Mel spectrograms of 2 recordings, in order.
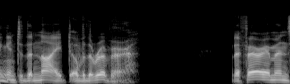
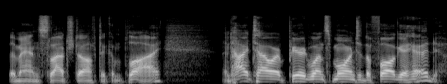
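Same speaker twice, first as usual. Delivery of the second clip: usual speaking voice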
